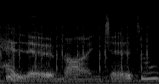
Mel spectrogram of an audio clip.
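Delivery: rough, low, creaky sing-song voice with big swoops. Quoting a favorite cartoon character's greeting: Mind Turtle voice. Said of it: "that was spot on".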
